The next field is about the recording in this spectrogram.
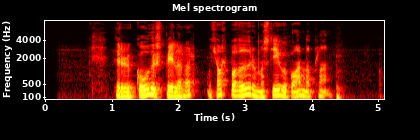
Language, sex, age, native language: Icelandic, male, 40-49, Icelandic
